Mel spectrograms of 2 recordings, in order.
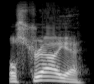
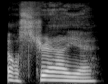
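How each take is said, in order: First: An Australian accent in the speaker's ordinary voice. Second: An Australian accent layered on a put-on character voice. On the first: "if I just wanted to talk in an Australian accent without Ashley" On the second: "can I do that while keeping this?"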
